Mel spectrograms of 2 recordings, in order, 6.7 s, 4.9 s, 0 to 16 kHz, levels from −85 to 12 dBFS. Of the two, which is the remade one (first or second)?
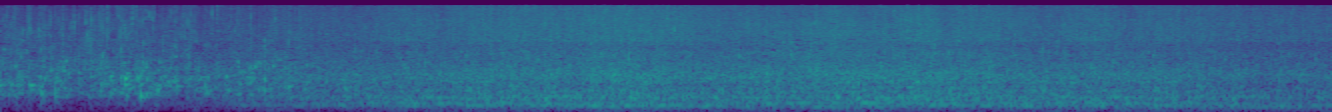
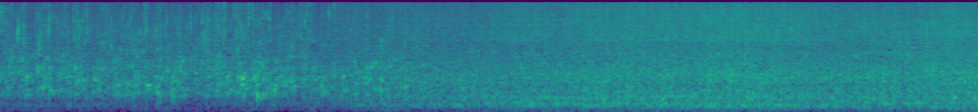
first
